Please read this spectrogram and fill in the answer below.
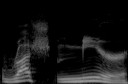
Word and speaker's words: Rushmere: That song is pronounced Rushmere.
